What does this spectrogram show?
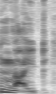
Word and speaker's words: night: NIGHT इसको पढ़ते हैं नाइट, क्योंकि देखो IGHT को हम पढ़ते हैं आइट।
